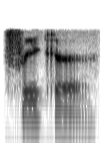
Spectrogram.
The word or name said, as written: phreaker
